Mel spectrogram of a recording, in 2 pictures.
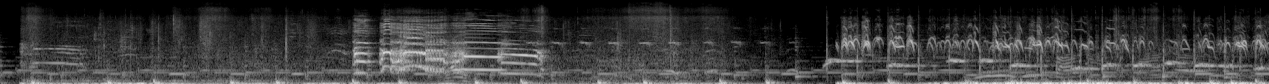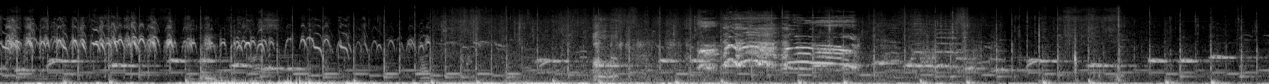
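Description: Chickens cluck and roosters crow inside a village poultry farm in Nepal, with overlapping calls from many birds, several loud nearby crows rising above a busy, steady flock background.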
